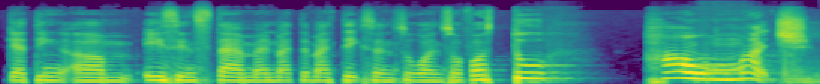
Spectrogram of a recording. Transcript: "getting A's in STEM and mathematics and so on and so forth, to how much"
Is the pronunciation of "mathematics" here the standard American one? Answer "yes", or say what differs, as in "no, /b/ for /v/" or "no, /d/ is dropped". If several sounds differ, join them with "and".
no, /t/ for /θ/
